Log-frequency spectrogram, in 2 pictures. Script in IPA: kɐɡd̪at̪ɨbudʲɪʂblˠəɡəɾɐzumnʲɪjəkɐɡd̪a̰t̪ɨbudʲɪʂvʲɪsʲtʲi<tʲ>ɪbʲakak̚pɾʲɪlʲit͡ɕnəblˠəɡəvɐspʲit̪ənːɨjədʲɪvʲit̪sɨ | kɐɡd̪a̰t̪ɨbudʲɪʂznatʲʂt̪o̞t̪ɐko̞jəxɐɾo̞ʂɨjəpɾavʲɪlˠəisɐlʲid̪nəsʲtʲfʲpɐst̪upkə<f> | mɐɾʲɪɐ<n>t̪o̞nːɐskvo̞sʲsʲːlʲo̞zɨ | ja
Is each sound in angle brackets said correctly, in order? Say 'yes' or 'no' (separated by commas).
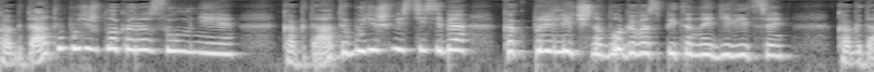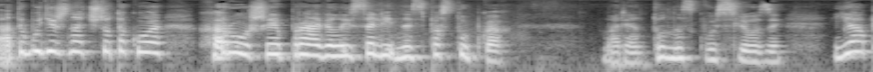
no, no, yes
